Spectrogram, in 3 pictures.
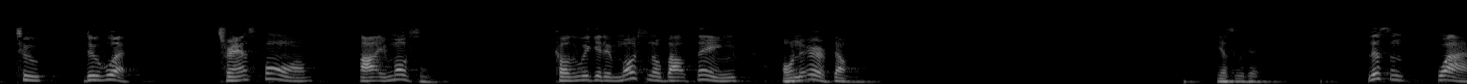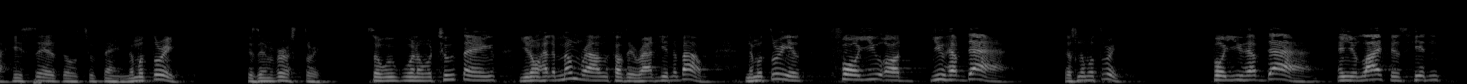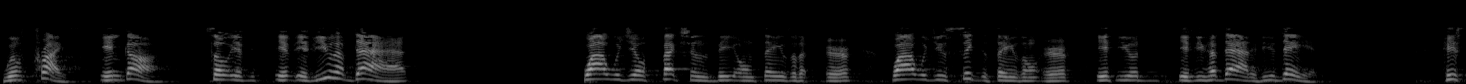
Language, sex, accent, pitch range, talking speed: English, male, American, 135-200 Hz, 155 wpm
